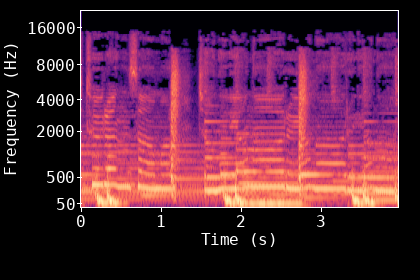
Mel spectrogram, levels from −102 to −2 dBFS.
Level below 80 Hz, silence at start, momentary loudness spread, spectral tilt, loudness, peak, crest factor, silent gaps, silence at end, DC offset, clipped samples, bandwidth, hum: -22 dBFS; 0 s; 5 LU; -6 dB/octave; -15 LUFS; -2 dBFS; 12 dB; none; 0 s; under 0.1%; under 0.1%; 15 kHz; none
